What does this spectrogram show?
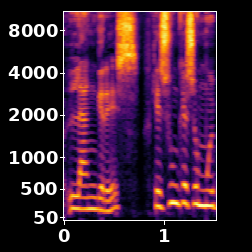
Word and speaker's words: Langres: Pues mira, hay un queso que se llama la se escribe y se se pronuncia en castellano Langres, que es un queso muy pequeñito, también tiene un aspecto así como bastante inocente, ¿no?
